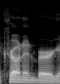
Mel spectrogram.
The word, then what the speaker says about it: Kronenbourg: I'm pretty sure that they pronounce the OURG as Berg, but I could be out of bounds.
